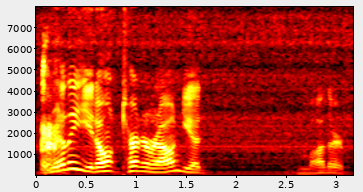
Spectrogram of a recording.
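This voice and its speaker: A man chats over a farming game stream, his pitch swinging widely as he exclaims and curses at the game. He teases his friends in quick, offhand remarks. Faint background noise sits under his voice. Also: very animated, a bit bright, poor audio. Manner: swears often, quick exclamations, teasing. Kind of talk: casual gaming chat.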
